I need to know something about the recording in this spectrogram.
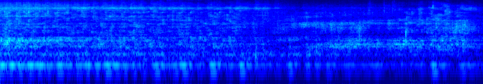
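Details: Cummins diesel pickup after injector solenoid work: uneven, stumbling clatter about three beats a second that never settles; rough idle, dead cylinder suspected, to be isolated by injector kill test.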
